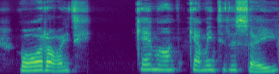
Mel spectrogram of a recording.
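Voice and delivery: put-on Brummie accent. Recalling beachgoers from birmingham at the seaside, imitating a birmingham accent. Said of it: "you'd just be hearing".

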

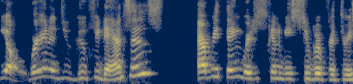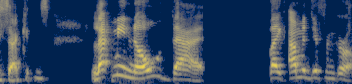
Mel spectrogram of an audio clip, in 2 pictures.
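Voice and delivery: normal talking voice

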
